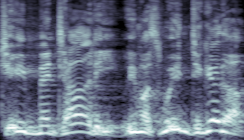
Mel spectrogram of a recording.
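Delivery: blokey meathead sports-fan voice. Showing how they let go at the footy: put-on meathead footy fan voice. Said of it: "let my meathead self go and be like".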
